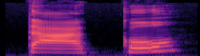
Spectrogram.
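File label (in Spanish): "taco", Spanish, female, slow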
